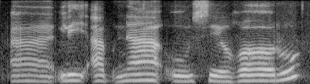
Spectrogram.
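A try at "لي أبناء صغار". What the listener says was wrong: Li abnaun sigharun. Enggak, bukan sigharu. Li abnaun sigharun.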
